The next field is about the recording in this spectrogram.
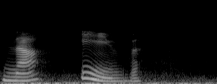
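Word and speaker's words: naïve: will say na if the feminine of that is spelled n a i v e with a trema on the I so I will say na Eve and finally my name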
